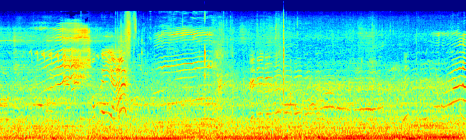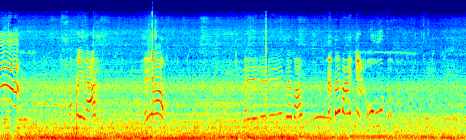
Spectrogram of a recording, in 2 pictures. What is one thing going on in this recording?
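A toddler squeals and babbles in a high voice.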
